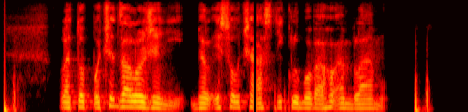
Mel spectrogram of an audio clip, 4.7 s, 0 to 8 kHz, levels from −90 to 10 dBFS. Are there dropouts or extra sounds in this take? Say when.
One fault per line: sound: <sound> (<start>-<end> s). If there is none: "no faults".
sound: dropout (2.5-2.6 s)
